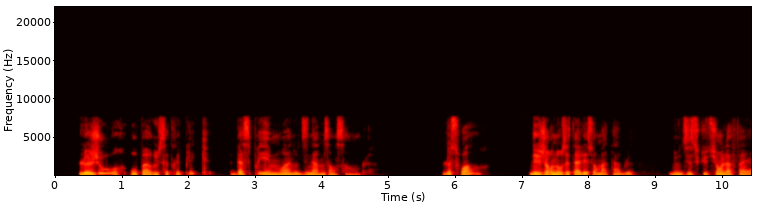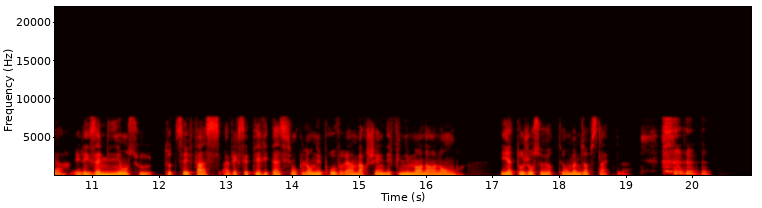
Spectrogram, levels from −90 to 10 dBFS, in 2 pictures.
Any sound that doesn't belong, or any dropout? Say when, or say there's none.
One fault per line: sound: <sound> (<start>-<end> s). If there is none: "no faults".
sound: laugh (19.2-20.3 s)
